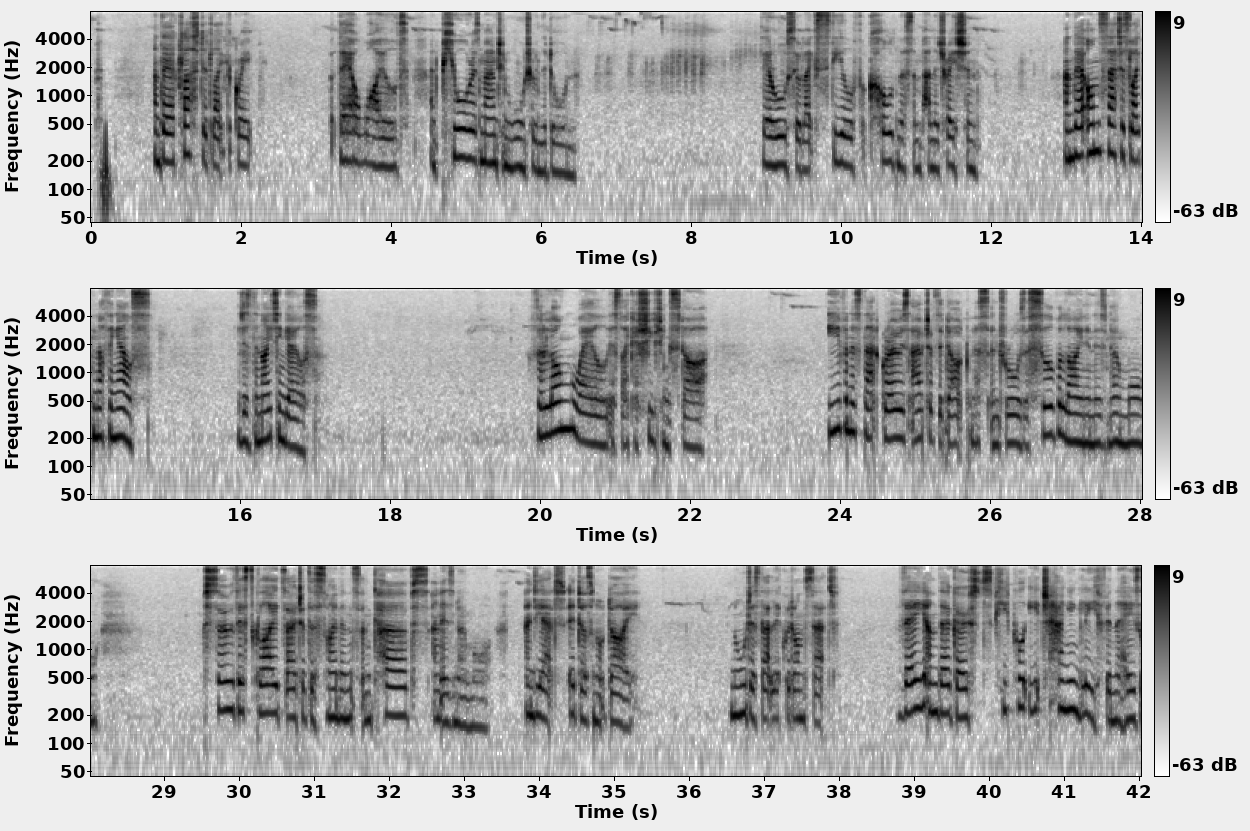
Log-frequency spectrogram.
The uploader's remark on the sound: Nightingales at dawn in Dorset. Heads to a secret common and woodland in Dorset to at the crack of dawn to hear Britain's most famous songster – the increasingly scarce nightingale.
